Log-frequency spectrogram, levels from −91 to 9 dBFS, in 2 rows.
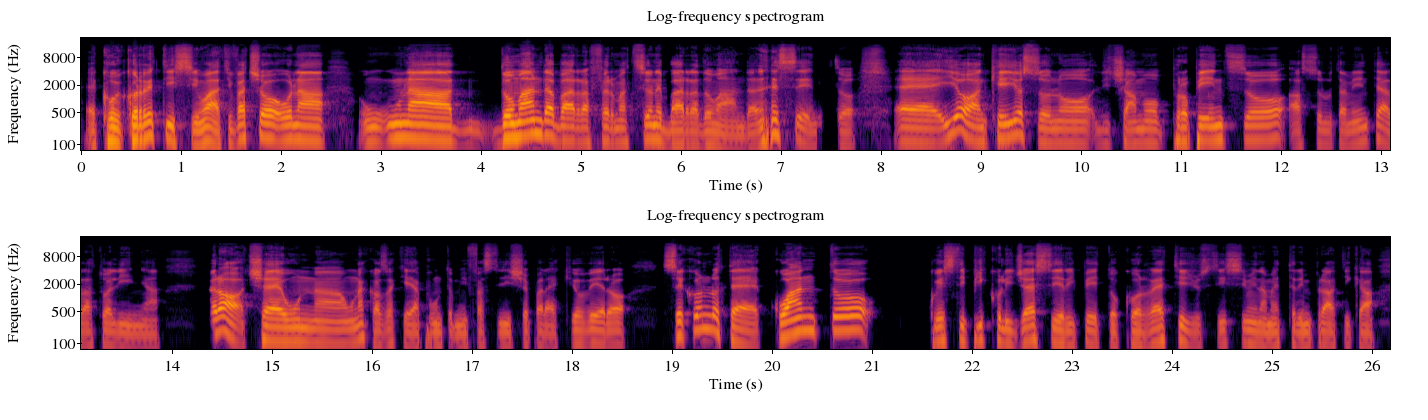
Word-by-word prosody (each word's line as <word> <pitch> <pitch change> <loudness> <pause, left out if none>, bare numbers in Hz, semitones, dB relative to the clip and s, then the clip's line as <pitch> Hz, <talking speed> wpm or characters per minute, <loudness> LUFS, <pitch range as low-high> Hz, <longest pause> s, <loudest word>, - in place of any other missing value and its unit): È - - -7
co 125 -1 +4
è - - 0
correttissimo, 135 -6 +3
guarda, 125 +1 +5
ti - - -10
faccio 140 0 +4
una 130 -1 +4 0.4
u 110 - -8
una 135 +1 +6
domanda/affermazione/domanda 115 - +2
nel 165 +8 -1
senso, 100 - -6 0.4
ehm, 115 -2 +1
io 205 +7 +2
anche 120 +3 +1
io 160 +4 +2
sono 110 -6 -4
diciamo 105 0 -7
propenso 130 +2 -1
assolutamente 100 +3 -10
alla 95 -1 -4
tua 95 +1 -9
linea. 85 -3 -10 0.5
Però - - +5
c'è 120 -3 +4
un 115 -1 -2
una 105 +4 -4
cosa 95 +2 -8
che 90 -2 -8
appunto 90 0 -10
mi 85 - -10
infastidisce 90 +1 -9
parecchio, 95 +3 -9
ovvero, 95 -1 -4 0.3
secondo 205 +6 -2
te 95 -9 -2
quanto 195 +6 +2 0.5
questi 120 +1 -5
piccoli 120 -4 -7
gesti, 115 +1 -2
ripeto, 95 -1 -8
corretti 105 +7 -5
e 100 - -9
giustissimi 100 +3 -9
da 90 -2 -7
mettere 90 0 -10
in 90 -1 -8
pratica, - - -7
115 Hz, 110 wpm, -21 LUFS, 95-135 Hz, 0.5 s, una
